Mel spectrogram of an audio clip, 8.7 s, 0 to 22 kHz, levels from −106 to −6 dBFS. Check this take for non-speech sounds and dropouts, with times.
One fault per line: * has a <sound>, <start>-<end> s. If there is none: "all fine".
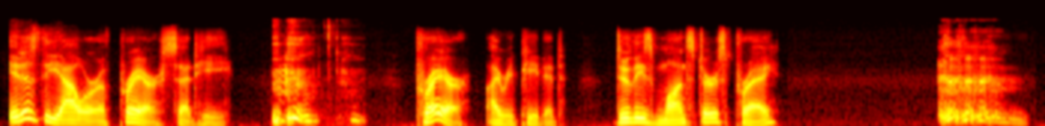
* has a throat clearing, 2.2-3.1 s
* has a throat clearing, 7.8-8.6 s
